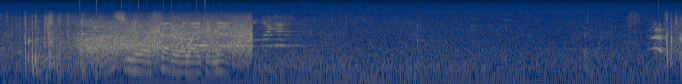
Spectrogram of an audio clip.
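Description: A tennis ball is struck hard by a racket.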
